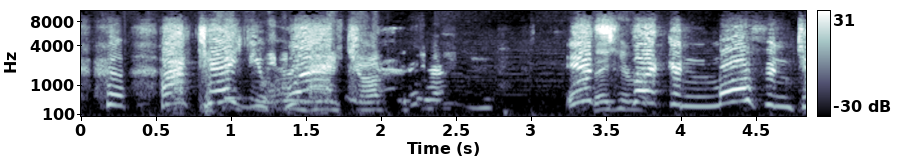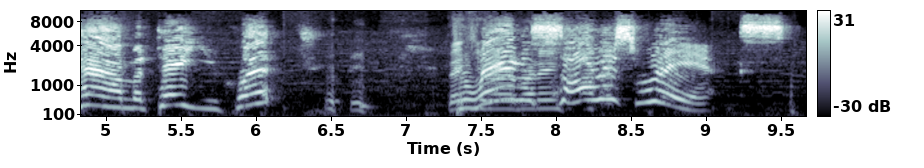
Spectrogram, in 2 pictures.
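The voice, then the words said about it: Put-on southern accent. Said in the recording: “a southern accent”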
